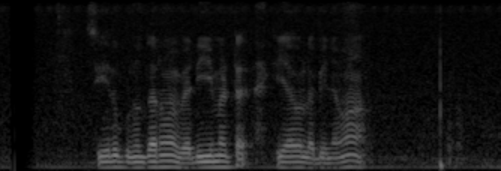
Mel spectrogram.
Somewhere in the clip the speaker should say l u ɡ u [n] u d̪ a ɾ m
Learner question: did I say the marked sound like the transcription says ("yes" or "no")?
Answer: yes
